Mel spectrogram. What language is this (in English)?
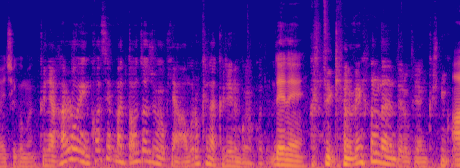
Korean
